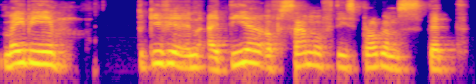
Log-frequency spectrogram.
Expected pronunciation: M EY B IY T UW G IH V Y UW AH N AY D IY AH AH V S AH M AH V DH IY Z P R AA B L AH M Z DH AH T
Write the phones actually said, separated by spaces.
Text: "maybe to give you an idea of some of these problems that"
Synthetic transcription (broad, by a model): M EY B IY T UW G IH V Y UW AH N AY D IY AH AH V S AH M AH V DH IY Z P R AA B L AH M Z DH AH T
